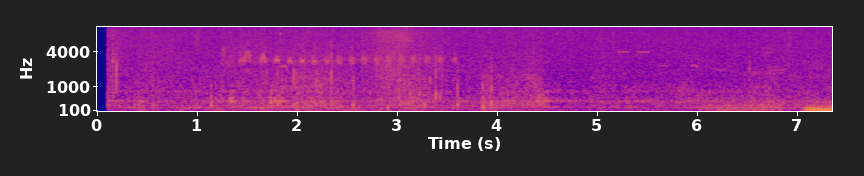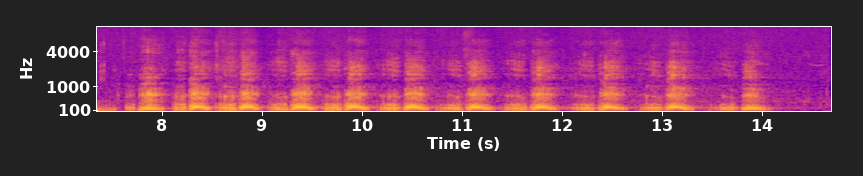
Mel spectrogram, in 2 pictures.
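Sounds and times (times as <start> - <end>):
clouded leopard grunting: 7.0 - 14.1.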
